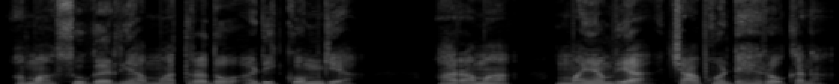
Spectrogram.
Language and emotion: Santali, fearful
